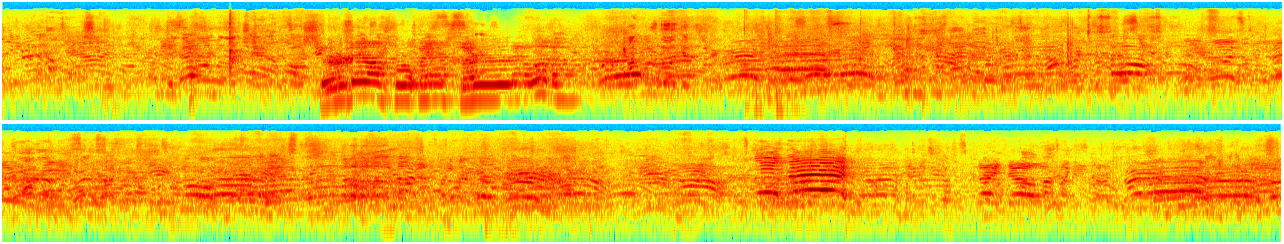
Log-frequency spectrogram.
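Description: Many young men and boys shout and call out across an open field.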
